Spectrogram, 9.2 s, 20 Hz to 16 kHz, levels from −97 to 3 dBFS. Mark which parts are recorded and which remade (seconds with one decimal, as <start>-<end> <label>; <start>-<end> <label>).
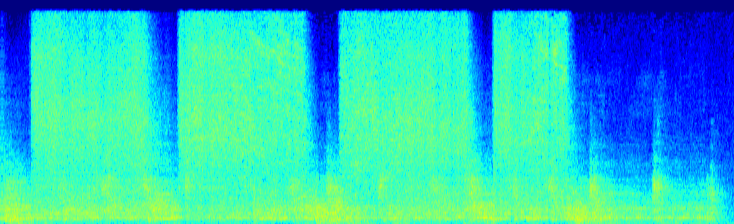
0.0-2.8 remade; 2.8-5.0 recorded; 5.0-6.6 remade; 6.6-9.2 recorded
